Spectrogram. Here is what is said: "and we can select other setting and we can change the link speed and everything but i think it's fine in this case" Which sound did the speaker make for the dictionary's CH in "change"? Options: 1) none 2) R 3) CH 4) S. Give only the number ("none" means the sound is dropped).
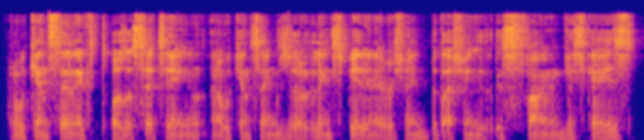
4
